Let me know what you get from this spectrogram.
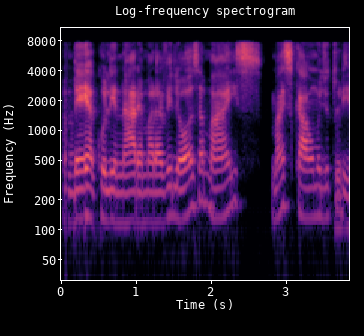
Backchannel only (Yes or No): No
